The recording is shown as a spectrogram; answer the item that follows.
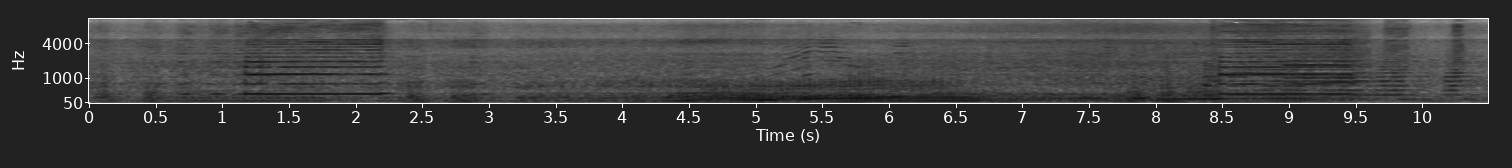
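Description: A truck horn sounds one steady note for about a second. Then a heavy truck's diesel engine runs loud as the truck drives past. Near the end horns sound again for about a second and a half.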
